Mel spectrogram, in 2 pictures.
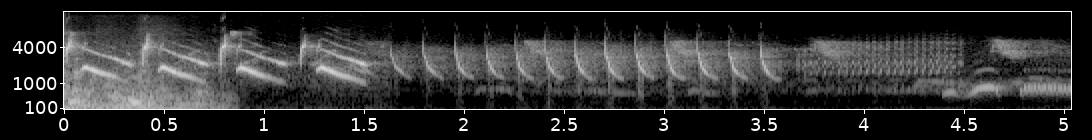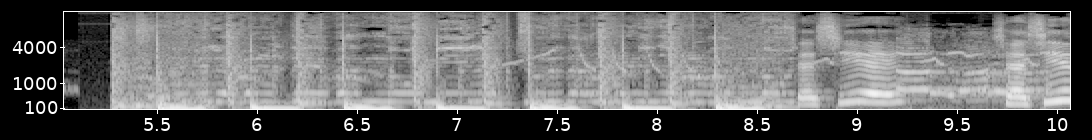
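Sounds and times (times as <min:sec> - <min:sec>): bird whistling: 0:00.0 - 0:05.1, 0:09.2 - 0:10.0.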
